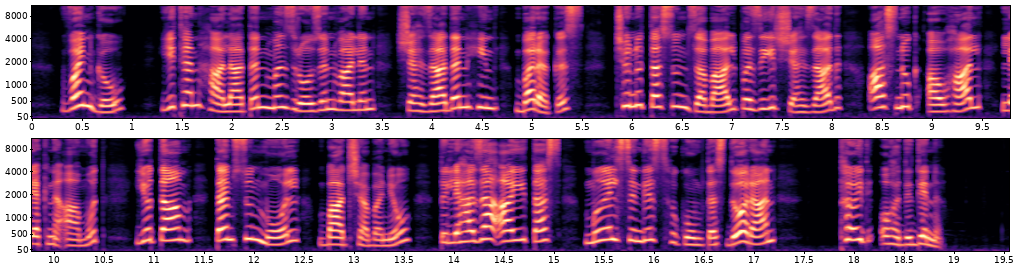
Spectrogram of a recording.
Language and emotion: Kashmiri, neutral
